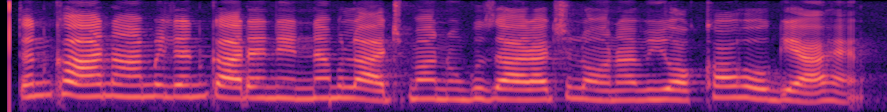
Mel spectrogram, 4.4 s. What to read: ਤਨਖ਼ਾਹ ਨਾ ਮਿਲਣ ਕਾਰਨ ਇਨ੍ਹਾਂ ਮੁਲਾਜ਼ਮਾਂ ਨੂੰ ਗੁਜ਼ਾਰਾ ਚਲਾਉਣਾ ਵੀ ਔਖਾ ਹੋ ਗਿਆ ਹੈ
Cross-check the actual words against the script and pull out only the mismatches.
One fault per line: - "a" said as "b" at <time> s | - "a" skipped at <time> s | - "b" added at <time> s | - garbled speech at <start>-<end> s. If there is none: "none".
none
